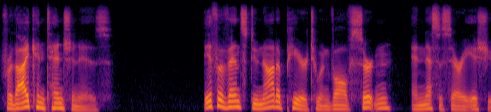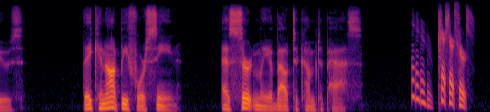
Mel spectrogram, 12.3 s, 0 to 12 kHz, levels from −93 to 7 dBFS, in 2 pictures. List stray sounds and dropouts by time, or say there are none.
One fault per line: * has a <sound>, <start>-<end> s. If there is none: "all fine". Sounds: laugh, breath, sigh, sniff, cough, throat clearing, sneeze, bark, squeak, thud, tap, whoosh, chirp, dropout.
* has a chirp, 11.3-12.1 s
